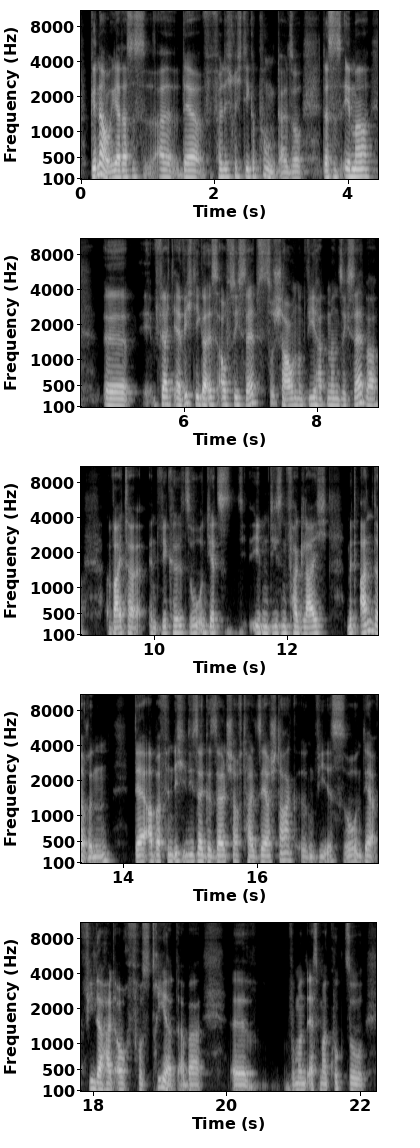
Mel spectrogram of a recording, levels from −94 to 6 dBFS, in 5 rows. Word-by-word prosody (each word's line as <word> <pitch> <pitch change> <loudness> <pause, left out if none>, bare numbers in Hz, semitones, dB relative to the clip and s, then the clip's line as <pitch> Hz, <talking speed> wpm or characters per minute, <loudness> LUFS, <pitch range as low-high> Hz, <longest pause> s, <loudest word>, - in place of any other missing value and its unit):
Genau, 145 -6 +7
ja, 130 +1 +7
das 130 0 +3
ist 135 0 -6
a 135 -2 +1
der 130 0 +2
v - - -15
völlig 135 -1 -1
richtige 140 0 -2
Punkt. 140 -5 -3
Also, 110 +2 -2 0.3
dass 125 0 +2
es 130 +1 -2
immer, 140 0 +4 0.4
äh, 125 -2 +4 0.4
vielleicht 140 +2 +2
eher 130 -1 +2
wichtiger 150 -4 +4
ist, 140 0 0
auf 135 -1 +1
sich 135 -1 -1
selbst 165 +7 0
zu - - -7
schauen 125 -3 +2
und 125 +1 -7
wie 135 0 +2
hat 125 +1 -4
man 125 -1 0
sich 120 0 -5
selber 125 -4 +1 0.3
weiterentwickelt 125 +2 0
so. 135 0 -2
Und 130 - -3
jetzt 130 +1 -3
d 140 - -22
eben 125 -2 0
diesen 130 +1 -2
Vergleich 125 0 +2 0.3
mit 130 +1 -4
anderen, 130 -4 +2 0.3
der 120 +2 +5
aber, 130 -1 +3
finde 125 +2 -2
ich, 135 - -4
in - - -5
dieser 125 +1 +1
Gesellschaft 120 +1 0
halt 110 -1 -1
sehr 115 +1 +2
stark 145 +4 -3
irgendwie 105 -1 -8
ist 130 +2 -6
so 115 - -3
und 115 - -5
der 120 -1 0
viele 135 -3 +2
halt 120 0 +1
auch 120 0 -1
frustriert. - - -3
Aber, 110 -1 -3 0.4
äh, 105 -1 +2 0.6
wo 110 - -12
man 115 0 -2
erst - - -3
mal 115 -1 -2
guckt 125 +1 -9
so, 110 -4 -3
125 Hz, 180 wpm, -24 LUFS, 120-135 Hz, 0.6 s, Genau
